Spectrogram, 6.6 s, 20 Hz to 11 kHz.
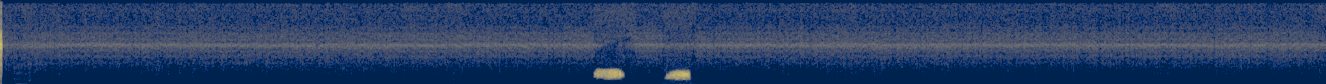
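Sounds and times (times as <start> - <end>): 
Morelet's tree frog Agalychnis moreletii croaking: 3.0 - 3.5.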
